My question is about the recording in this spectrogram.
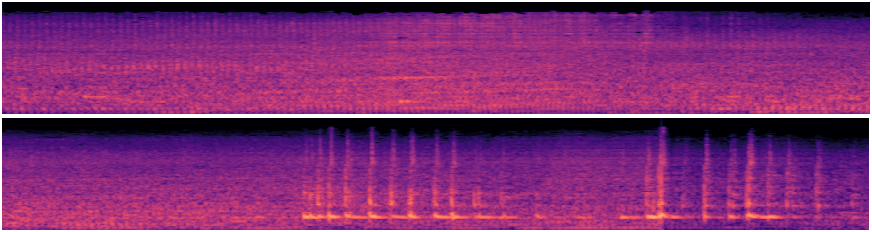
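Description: Steady outdoor background noise with a distant engine and faint voices. About six seconds in, a rapid string of short, pitched, chattering calls starts, and a sharp click comes near the end.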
